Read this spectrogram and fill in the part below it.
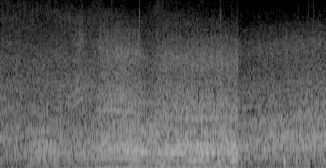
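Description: A race car engine whines past close by, its pitch shifting.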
